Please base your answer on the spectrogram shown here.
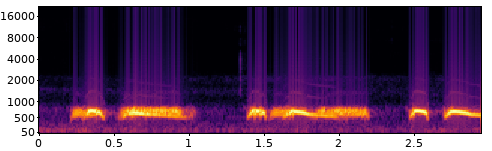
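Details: Spotted dove kept as a decoy for calling birds in, cooing three times. Each phrase is a brief note leading into a longer, slightly wavering low hum. A soft low rumble sits behind.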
